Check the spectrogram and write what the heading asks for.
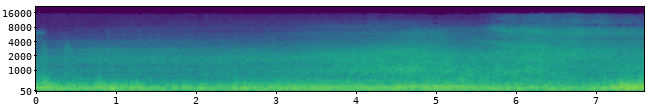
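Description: Wind buffeting the microphone over the distant working of a steam locomotive as it pulls a passenger train away. A hissing rush swells about halfway through.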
